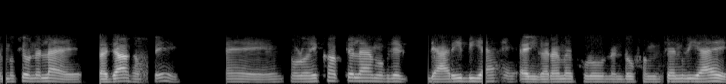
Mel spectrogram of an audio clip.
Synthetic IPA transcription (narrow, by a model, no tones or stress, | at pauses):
mũːkʰeʊnəlaːɪɡ̪ɐd͡ʑakʰɐpe | ɛ̃ːt̪ʰoːɽoɦɪkɦɐbt̪elaːɪmũːkd͡ʑe | ɓjaːɾibiaːɦeɛ̃ːɡʱɐɾə̆mẽt̪ʰoːɽonɐ̃ɳɖofɐ̃ŋkʃənbʱiaːɦeː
